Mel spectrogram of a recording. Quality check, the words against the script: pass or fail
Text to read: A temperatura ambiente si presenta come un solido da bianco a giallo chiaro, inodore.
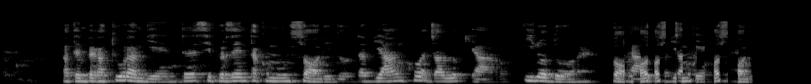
fail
